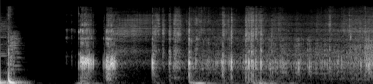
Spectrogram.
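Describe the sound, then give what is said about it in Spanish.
A chilled soda siphon is squirted in a radio studio: a few short pressurized hisses and mechanical clicks, then a longer, uneven fizzing spray that runs to the end. No one speaks. “Pasa que, bueno, acá dentro de un estudio de radio te imaginarás que no es el lugar eh, ideal para accionar un sifón de soda con una mano, pero bueno.”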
